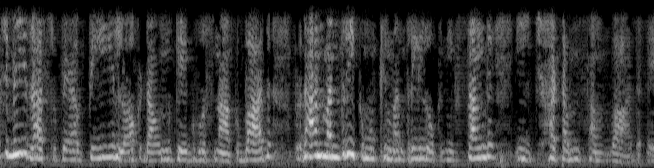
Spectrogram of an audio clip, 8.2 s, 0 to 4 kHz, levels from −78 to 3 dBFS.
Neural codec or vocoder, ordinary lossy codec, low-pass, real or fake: vocoder, 24 kHz, 100 mel bands, Vocos; Opus, 24 kbps; 3.6 kHz; fake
